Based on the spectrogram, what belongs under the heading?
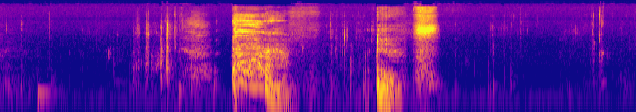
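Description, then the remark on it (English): Someone takes a few quiet sips and swallows of water, then clears their throat twice in loud, raspy bursts before the room goes quiet again. “So I'm going to get a sip of water real quick.”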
